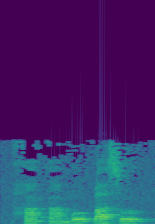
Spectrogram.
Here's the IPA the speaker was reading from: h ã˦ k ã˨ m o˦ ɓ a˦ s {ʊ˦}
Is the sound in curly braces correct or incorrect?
correct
